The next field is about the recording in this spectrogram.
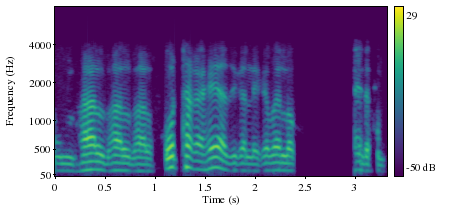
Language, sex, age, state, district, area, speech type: Assamese, male, 30-45, Assam, Dhemaji, rural, conversation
